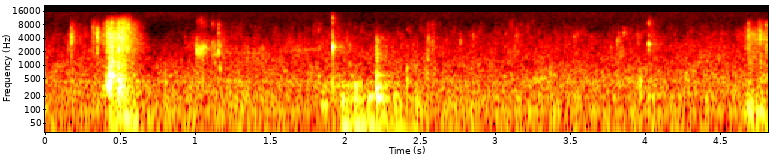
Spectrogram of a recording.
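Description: Faint close-miked mouth noises, chewing and small lip clicks, with one short, louder noise about half a second in.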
